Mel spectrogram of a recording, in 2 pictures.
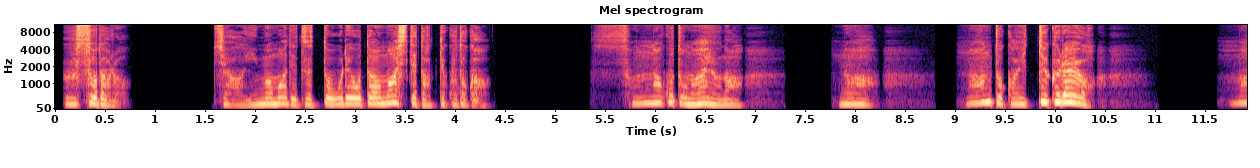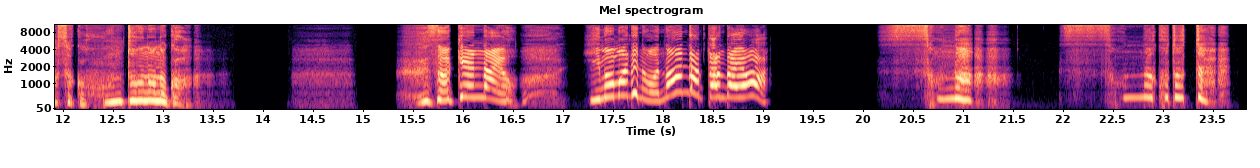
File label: Young boy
